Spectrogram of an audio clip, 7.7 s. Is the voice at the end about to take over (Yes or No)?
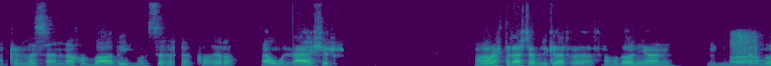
No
